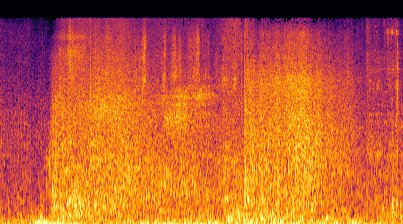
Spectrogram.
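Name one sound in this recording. Water splashes and rushes around a moving boat.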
